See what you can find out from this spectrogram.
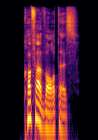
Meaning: genitive of Kofferwort
- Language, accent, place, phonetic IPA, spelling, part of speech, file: German, Germany, Berlin, [ˈkɔfɐˌvɔʁtəs], Kofferwortes, noun, De-Kofferwortes.ogg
